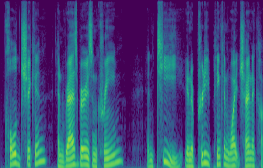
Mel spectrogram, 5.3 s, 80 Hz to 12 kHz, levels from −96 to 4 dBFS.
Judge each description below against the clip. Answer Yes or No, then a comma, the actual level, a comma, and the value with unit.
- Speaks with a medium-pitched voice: Yes, medium, 150 Hz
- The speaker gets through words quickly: No, average, 180 wpm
